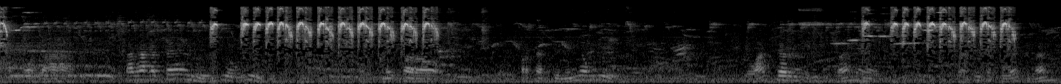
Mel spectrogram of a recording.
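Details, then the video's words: Little spiderhunter (sogon) in vigorous song: two bursts of rapid, high, staccato notes, one of about two seconds and a shorter one, separated by quieter mixed chattering and low background noise. "sogok ontong (sogon) gacor ngotor ngleper"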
